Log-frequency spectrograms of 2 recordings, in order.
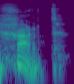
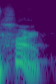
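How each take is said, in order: First: The first sound is harsh and forceful. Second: The first sound is soft and breathy. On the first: The speaker calls it wrong. "don't say heart" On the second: The speaker calls it right. "Say heart, heart, like mucho más suave"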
